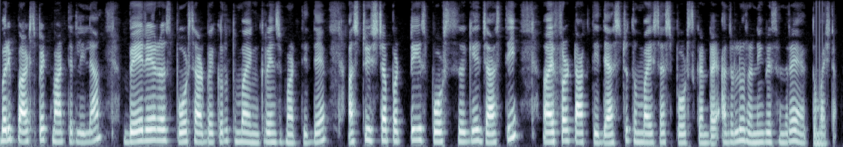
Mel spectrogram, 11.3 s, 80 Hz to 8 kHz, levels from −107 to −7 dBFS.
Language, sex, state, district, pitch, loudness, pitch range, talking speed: Kannada, female, Karnataka, Mysore, 190 Hz, -18 LUFS, 180-210 Hz, 150 wpm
